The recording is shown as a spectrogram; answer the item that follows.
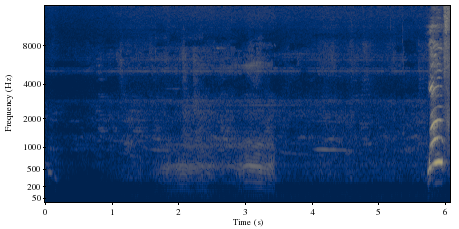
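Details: Female Shih Tzu named Muffin responding to her name: a drawn-out, wavering howl of nearly two seconds, then quiet, then a woman's voice at the end.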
